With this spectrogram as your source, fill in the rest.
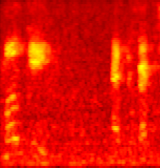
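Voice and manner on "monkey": high mock yell; imitated child's scream. Dad retells his daughter's outburst, high mock scream. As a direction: cry it high, a smaller echo of a shriek. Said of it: "She's screaming".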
